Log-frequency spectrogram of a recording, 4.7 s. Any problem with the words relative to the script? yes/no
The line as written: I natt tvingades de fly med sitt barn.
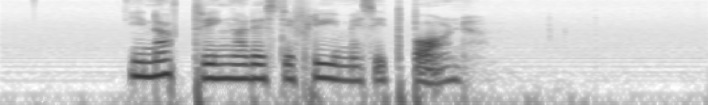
no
